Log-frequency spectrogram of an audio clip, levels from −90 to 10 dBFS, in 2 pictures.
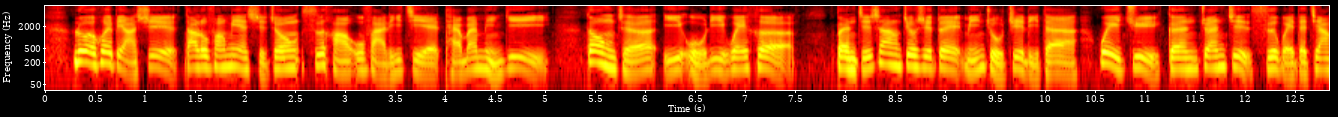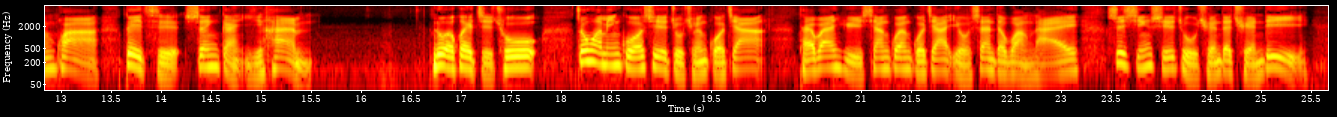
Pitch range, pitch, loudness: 115-160 Hz, 145 Hz, -18 LUFS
